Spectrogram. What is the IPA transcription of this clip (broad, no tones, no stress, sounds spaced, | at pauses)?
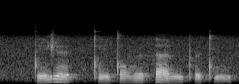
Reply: t ẽ ʒ ɛ̃ | tʼ ẽ t ɔ β ɵ θ æ β ĩ pʼ ɵ tʼ u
